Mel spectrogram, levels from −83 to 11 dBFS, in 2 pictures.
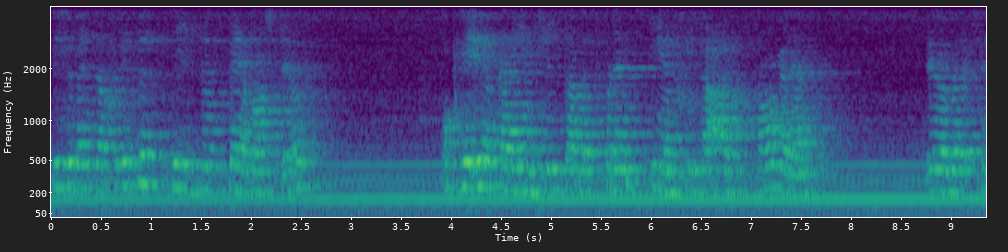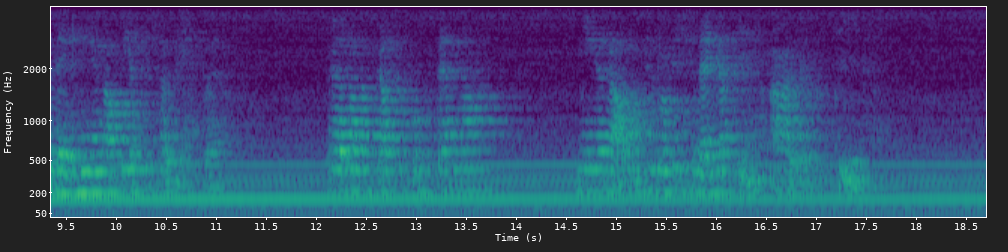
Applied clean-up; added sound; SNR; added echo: none; none; none; reverberation time 1.0 s.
